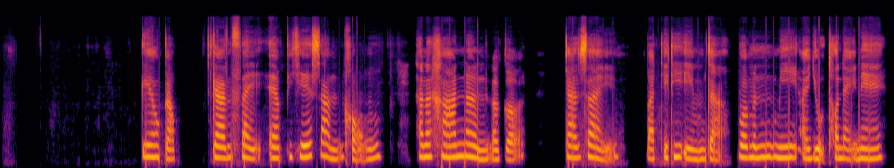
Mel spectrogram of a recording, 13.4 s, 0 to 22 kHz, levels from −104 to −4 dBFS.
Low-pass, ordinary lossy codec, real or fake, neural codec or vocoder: 14.4 kHz; none; fake; vocoder, 44.1 kHz, 128 mel bands, Pupu-Vocoder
